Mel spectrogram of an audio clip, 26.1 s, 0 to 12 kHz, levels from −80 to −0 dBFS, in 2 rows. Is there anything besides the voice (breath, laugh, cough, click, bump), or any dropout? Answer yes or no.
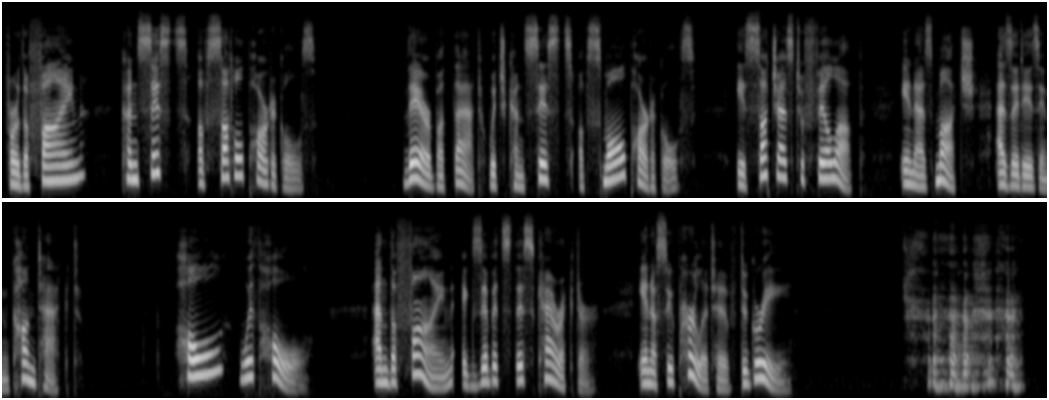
yes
